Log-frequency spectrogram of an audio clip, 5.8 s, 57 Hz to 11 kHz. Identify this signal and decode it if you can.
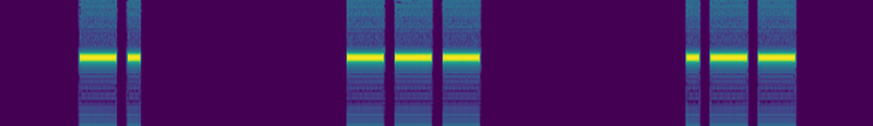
Morse code, heard as a keyed tone, about 15 wpm, spaced as for 5 wpm, 1000 Hz. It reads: NOW
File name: qotdfiles / 5wpm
